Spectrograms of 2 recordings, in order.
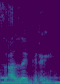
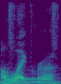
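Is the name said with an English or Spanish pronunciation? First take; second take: Spanish; English. First: The name is said with a Spanish pronunciation. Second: The name is said with an English pronunciation. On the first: "The true pronunciation of my name is Alegre, which means happy in Spanish" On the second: "I usually pronounce my name Allegra"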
